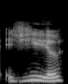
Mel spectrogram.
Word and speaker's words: Gilles: Sarah is busy romancing a Frenchman who, it's, help me out here, it's pronounced, or I'm sorry, it's spelled G-I-L-L-E-S. How is that pronounced? – Gilles. – Yeah. As in, you know, Jill.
